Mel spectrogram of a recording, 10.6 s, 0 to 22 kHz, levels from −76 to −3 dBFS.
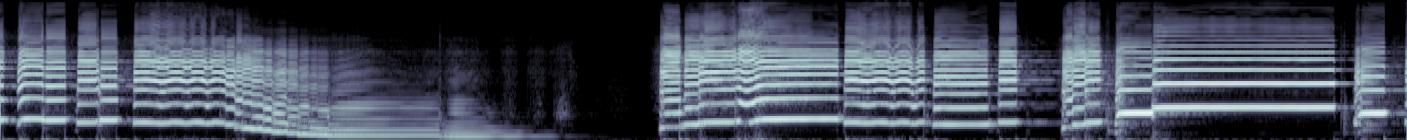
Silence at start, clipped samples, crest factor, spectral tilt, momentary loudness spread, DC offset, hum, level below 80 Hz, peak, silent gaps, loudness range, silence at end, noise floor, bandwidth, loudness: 0 s; under 0.1%; 12 dB; -1 dB/octave; 18 LU; under 0.1%; none; -56 dBFS; -2 dBFS; none; 9 LU; 0 s; -66 dBFS; over 20 kHz; -10 LUFS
